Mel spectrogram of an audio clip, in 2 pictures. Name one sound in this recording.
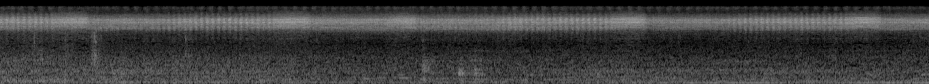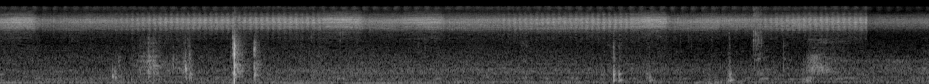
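Sharp electric sparks snap now and then.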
